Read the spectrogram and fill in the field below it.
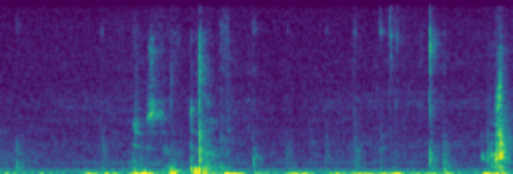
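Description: Small metal watch parts clink softly as they are picked up.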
